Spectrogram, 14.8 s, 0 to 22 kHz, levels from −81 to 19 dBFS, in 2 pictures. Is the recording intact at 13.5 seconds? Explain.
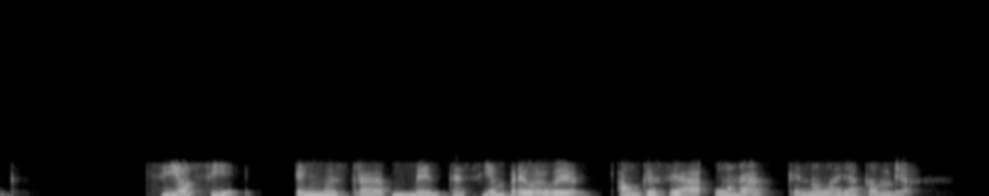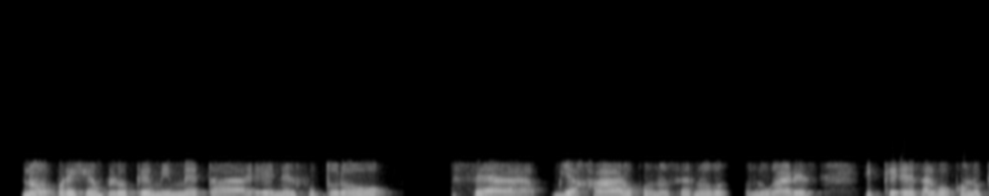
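Yes, the speech at 13.5 seconds is intact, with nothing there beyond the narrow band of ordinary G.711 telephone coding, which stops short of 4 kHz.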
